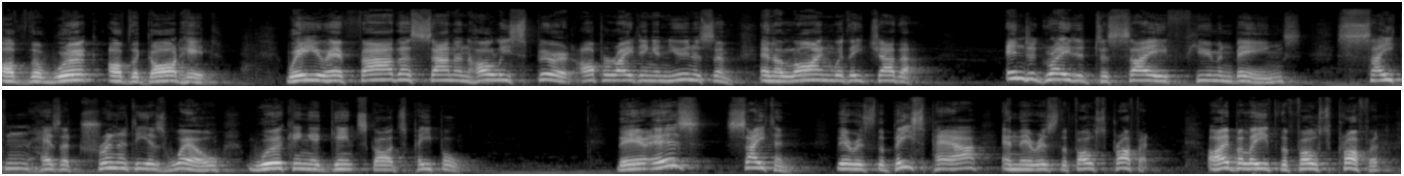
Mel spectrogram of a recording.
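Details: Adult man speaking; typical speech.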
